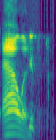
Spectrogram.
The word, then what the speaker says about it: Allen: I said Island. – Are you making Josh fun of my Allen. Accent again? Josh Allen. What's the matter with you? Pronounce the name Allen. It's not a hard one.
